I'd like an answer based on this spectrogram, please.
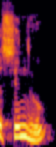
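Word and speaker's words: Sindhu: The blessed Persians couldn't pronounce the letter S. So the river Synindhu right was the big barrier that many conquerors and migrants and so on found a challenge to cross. So the people east of the Sindu they called the Hindus because they couldn't say in they couldn't say the S.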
